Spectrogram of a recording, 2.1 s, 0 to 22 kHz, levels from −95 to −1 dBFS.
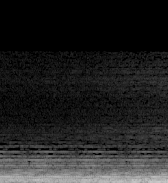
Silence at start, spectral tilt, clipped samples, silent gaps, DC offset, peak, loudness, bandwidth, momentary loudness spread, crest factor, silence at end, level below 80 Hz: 0 s; -9 dB/octave; under 0.1%; none; under 0.1%; -14 dBFS; -28 LUFS; 6.4 kHz; 4 LU; 14 dB; 0 s; -54 dBFS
